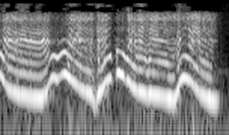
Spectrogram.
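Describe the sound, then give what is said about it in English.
A caller to the Don and Mike Show imitates a siren, his voice wailing up and down in slow, sweeping pitch glides for about three seconds, loud and steady with no other sound behind it. “No, I think he's trying to do a siren.”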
